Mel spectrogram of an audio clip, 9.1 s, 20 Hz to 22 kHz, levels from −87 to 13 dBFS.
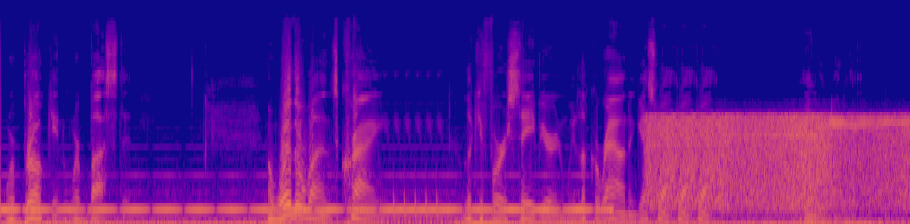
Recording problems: alarms or sirens; very loud; throughout; 3 dB above the speech
low rumble; faint; throughout; 25 dB below the speech
audio stuttering; at 4 s and at 6.5 s

